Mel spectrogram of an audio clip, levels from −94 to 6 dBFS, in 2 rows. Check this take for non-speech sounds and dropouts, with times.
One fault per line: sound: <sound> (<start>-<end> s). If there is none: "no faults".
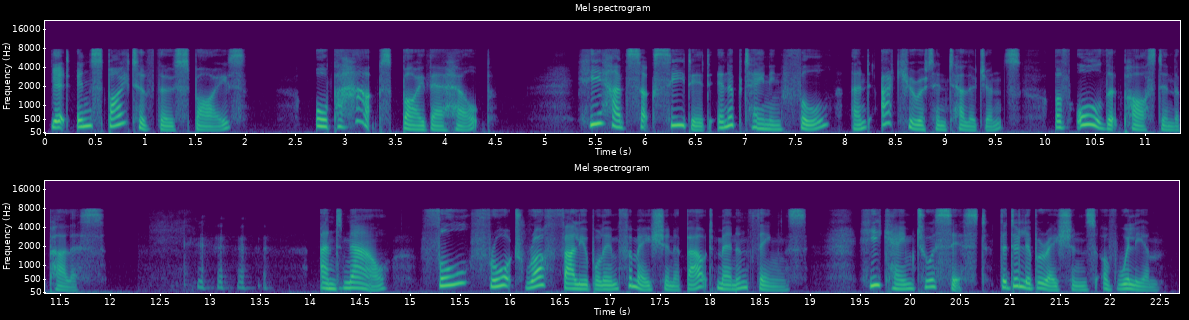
sound: laugh (12.4-13.7 s)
